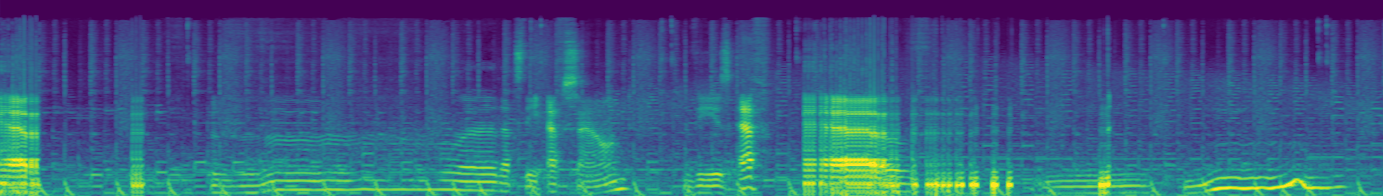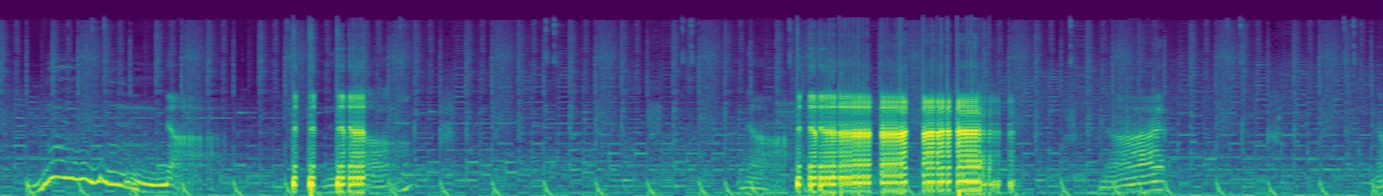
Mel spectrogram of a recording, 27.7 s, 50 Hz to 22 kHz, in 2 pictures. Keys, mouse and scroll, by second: 5.3 click, 6.6 click, 8.0-11.7 drag, 13.2 click, 14.8 click, 16.7-17.9 drag, 19.3 click, 20.7 click, 21.8-24.6 drag, 26.1 click, 27.3 click.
